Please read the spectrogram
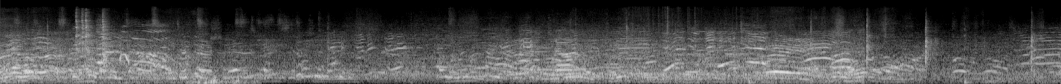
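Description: Many overlapping voices talking and calling out at once, none of them distinct: the chatter of spectators and players at a soccer field. A couple of short sharp knocks stand out, one about a second in and one near the end.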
